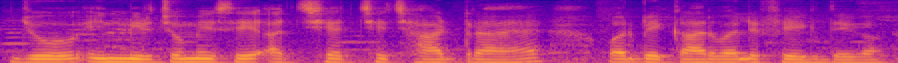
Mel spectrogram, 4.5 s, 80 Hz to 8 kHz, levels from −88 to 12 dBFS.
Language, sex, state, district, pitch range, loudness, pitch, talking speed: Hindi, male, Uttar Pradesh, Lalitpur, 135-150 Hz, -15 LUFS, 145 Hz, 200 wpm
